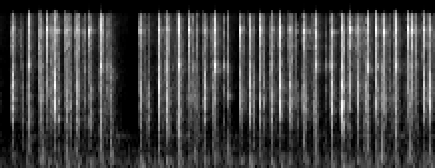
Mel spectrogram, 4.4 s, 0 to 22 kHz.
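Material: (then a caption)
Plastic. Fast fingertip typing on a Teamwolf Zhuque+ X08 backlit mechanical keyboard with white plastic keycaps and clicky blue switches produces about 33 sharp, bright clicks in quick succession. The clicks are dry with almost no ring and little low end, and there is a brief pause just past the first second before the rapid typing resumes.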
